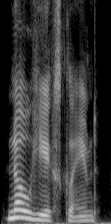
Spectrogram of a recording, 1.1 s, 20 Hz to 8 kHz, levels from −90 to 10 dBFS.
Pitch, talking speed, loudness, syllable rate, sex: 190 Hz, 160 wpm, -17 LUFS, 5.5 syllables/s, female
